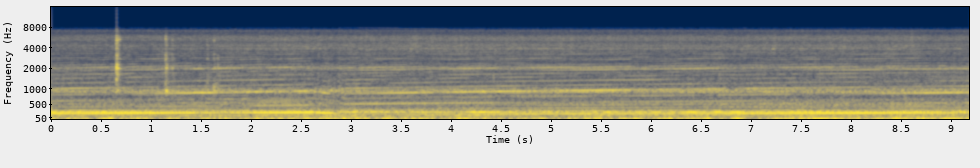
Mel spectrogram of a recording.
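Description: Mazda MX-5 Cup race car's four-cylinder engine heard from inside the cockpit, pulling under acceleration. There is a gear change about three seconds in, then the pitch climbs slowly. Two sharp clicks come in the first second or so.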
